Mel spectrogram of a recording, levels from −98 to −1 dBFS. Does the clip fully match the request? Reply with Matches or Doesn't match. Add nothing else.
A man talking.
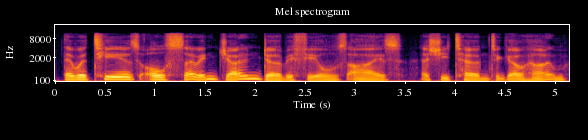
Matches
